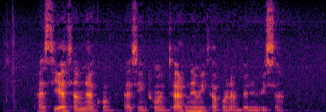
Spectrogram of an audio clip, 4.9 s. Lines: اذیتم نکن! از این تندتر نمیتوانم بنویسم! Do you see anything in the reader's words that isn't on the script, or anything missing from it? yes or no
no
